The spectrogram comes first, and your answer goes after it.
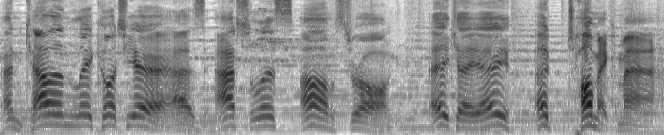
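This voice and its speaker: Casting: male storyteller for scripted audio drama, slow and expressive, over music. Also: sits high. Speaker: narrator. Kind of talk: scripted radio play narration. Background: music behind the voice.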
